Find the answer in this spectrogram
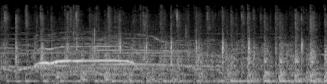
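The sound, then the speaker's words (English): A crowd breaks into sustained applause, dense clapping mixed with cheers and a sharp whistle rising above the noise, loud throughout. “And this Attorney General really is the people's lawyer, and I ask you to give him the round of applause he deserves.”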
